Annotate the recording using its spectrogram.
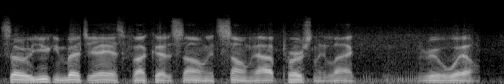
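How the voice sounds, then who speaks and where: The delivery comes at a fairly quick pace with fairly even intonation. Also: man, very deep, low pitch for a man. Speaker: country music singer. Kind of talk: radio interview answer. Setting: recorded on a tour bus. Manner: casual, humorous, laid-back.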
